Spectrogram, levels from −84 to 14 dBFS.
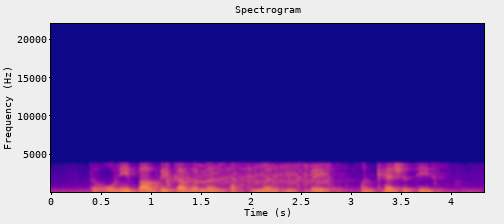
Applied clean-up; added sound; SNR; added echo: none; Engine starting; 15 dB; none.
